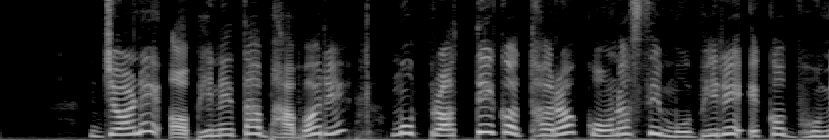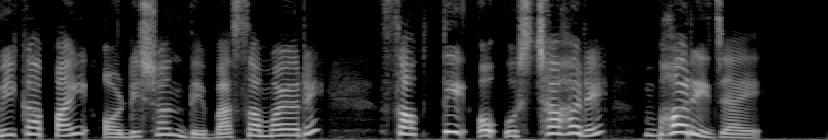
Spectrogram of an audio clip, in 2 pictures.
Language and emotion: Odia, happy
